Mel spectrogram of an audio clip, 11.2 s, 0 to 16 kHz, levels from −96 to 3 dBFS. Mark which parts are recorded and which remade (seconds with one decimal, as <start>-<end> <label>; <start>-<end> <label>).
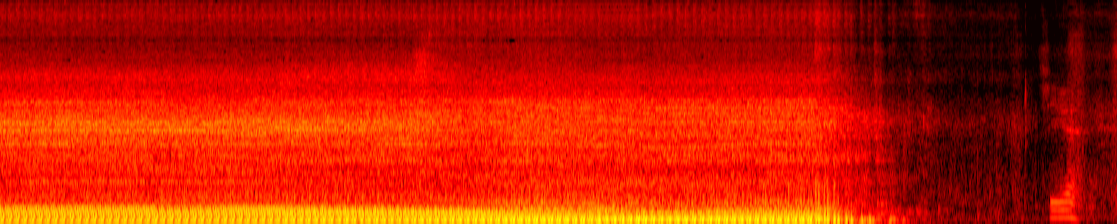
0.0-5.7 recorded; 5.7-6.4 remade; 6.4-11.2 recorded

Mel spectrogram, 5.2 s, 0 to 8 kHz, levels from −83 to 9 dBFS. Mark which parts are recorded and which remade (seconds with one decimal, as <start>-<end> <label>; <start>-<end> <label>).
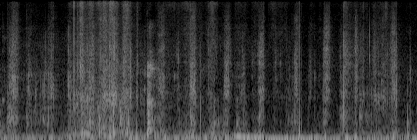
0.0-5.2 remade

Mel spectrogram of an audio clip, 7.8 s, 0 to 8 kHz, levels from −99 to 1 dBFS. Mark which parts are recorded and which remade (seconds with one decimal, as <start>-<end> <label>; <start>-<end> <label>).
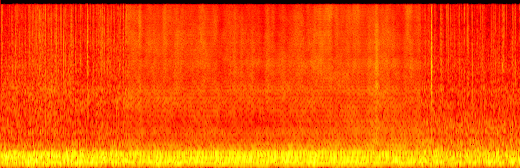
0.0-1.9 recorded; 1.9-6.3 remade; 6.3-7.8 recorded

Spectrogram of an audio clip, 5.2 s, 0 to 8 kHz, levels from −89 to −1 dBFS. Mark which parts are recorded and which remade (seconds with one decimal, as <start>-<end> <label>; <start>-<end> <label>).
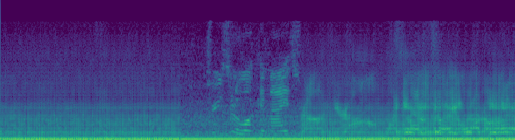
0.0-1.8 remade; 1.8-3.0 recorded; 3.0-5.2 remade

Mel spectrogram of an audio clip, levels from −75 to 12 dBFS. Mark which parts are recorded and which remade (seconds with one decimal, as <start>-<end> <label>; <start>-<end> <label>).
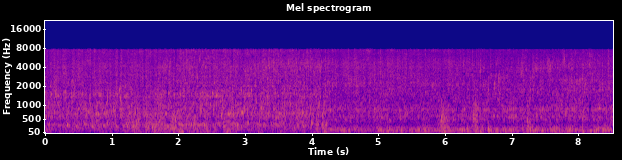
0.0-1.8 remade; 1.8-4.2 recorded; 4.2-6.0 remade; 6.0-8.1 recorded; 8.1-8.5 remade

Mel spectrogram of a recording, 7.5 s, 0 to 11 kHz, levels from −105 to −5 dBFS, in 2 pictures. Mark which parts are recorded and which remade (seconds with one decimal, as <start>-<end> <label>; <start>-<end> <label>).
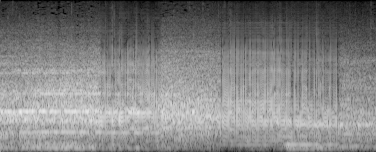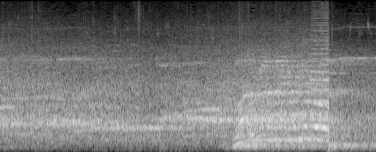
0.0-1.0 recorded; 1.0-1.6 remade; 1.6-2.2 recorded; 2.2-3.4 remade; 3.4-7.5 recorded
